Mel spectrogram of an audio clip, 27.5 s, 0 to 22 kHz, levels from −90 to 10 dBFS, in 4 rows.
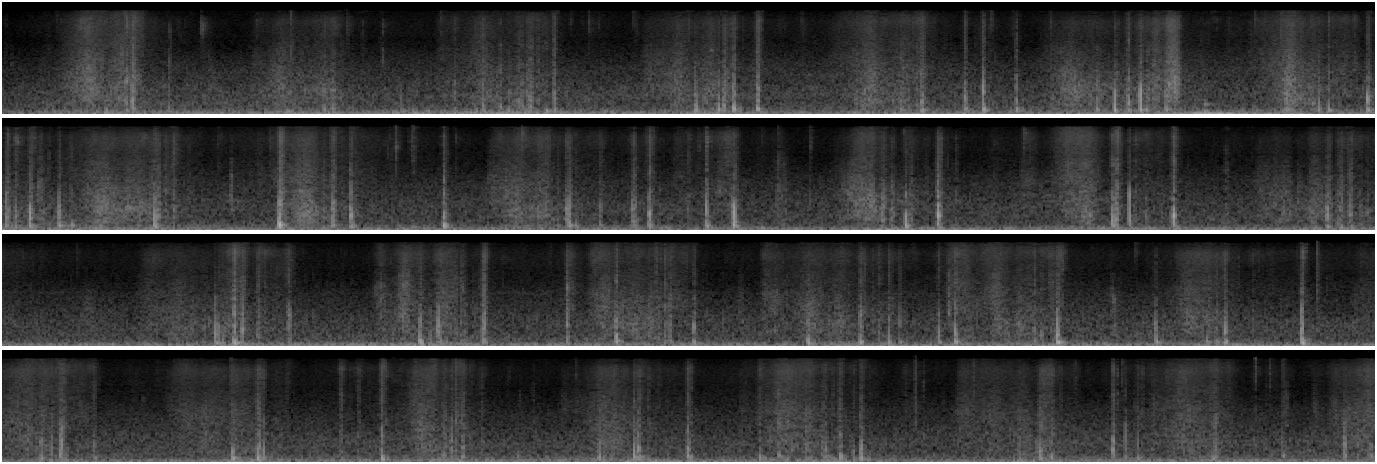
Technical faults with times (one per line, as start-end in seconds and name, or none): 10.27 skip ahead
10.44-12.76 jitter buffer speed-up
